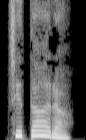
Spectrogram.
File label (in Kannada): "ಛಿದ್ರ", Kannada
